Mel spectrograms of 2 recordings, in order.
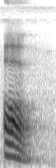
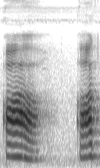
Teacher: अ के उच्चारण में कम समय लगा, इससे पता चलेगा आपको कि यह ह्रस्व है। और आ के उच्चारण में दीर्घ यानी ज़्यादा समय लगा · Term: ह्रस्व स्वर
